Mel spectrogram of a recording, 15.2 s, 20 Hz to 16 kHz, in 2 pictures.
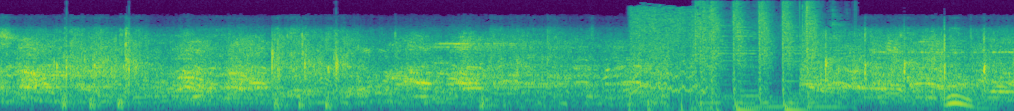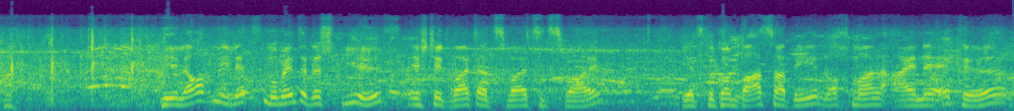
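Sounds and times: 
football stadium crowd roaring and chanting after equaliser: 0.0 - 15.1
sharp bangs or claps: 4.7 - 6.4
speech: 8.8 - 15.1.

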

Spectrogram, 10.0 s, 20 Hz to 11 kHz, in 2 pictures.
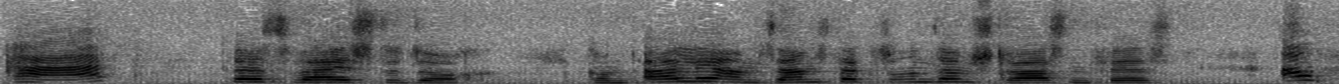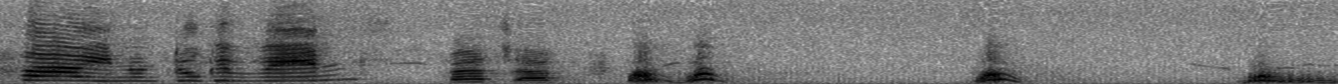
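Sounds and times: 
speech: 1.0 - 7.8
dog barking: 7.4 - 7.8, 8.6 - 9.0, 9.6 - 10.0
dog whining yelp: 7.4 - 7.8, 9.6 - 10.0.

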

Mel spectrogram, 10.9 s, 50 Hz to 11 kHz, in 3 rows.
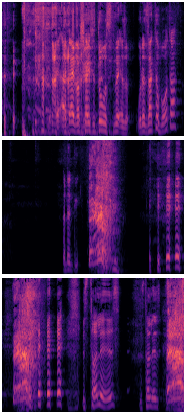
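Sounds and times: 
laughter: 0.0 - 2.0, 6.6 - 7.4
speech: 0.0 - 3.6, 4.8 - 10.9
man sneezing: 5.4 - 6.1, 7.5 - 8.2.

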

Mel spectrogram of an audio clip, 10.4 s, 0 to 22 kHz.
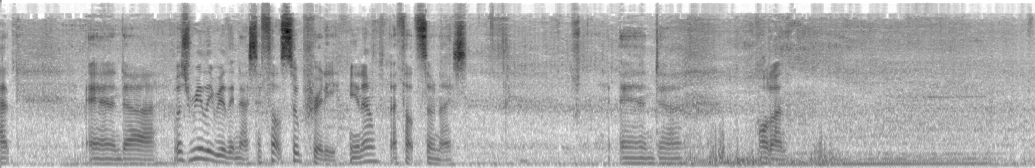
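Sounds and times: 
speech: 0.0 - 5.1, 6.2 - 8.4
loud car engine rumbling with a deep droning growl: 0.0 - 10.3.

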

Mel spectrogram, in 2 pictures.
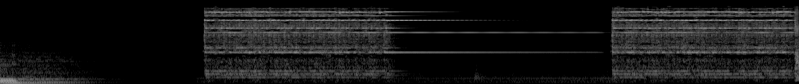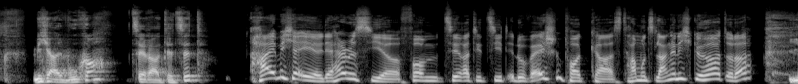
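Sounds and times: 
telephone ringing with bright high electronic rings: 2.0 - 8.0
speech: 8.3 - 15.9.

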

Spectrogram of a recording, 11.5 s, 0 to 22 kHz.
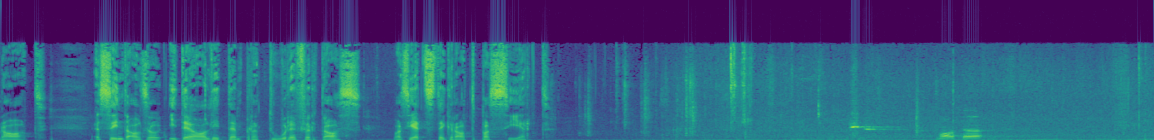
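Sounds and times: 
speech: 0.0 - 5.6, 9.4 - 10.0
steady outdoor rumble: 1.5 - 11.5
zookeeper whistling to greet king penguins outside the vivarium: 8.5 - 9.1.

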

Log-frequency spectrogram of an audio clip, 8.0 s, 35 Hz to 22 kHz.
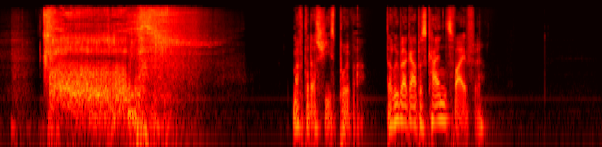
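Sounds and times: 
voice imitating a rocket exploding: 0.6 - 3.0
speech: 4.1 - 6.6.

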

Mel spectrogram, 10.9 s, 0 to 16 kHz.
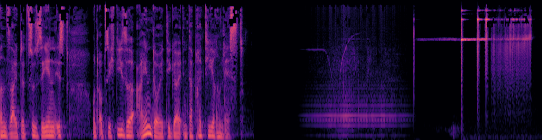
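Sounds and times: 
speech: 0.0 - 4.9
thin high ringing tone of a historical coin: 6.1 - 10.6
bright clinks of a historical coin being turned over: 8.6 - 10.7.

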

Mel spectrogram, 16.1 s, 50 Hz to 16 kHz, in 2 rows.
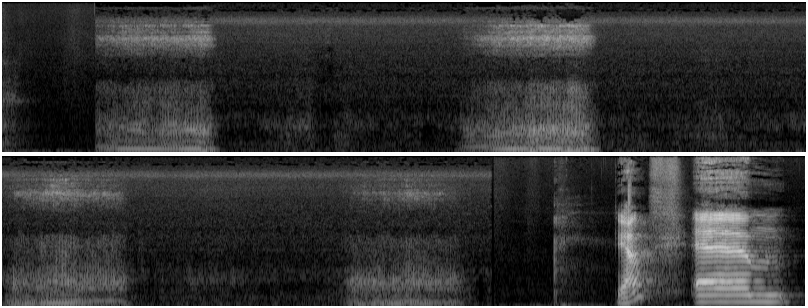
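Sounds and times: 
person snoring while asleep in bed: 0.9 - 10.5, 11.4 - 12.9
speech: 14.2 - 16.0.

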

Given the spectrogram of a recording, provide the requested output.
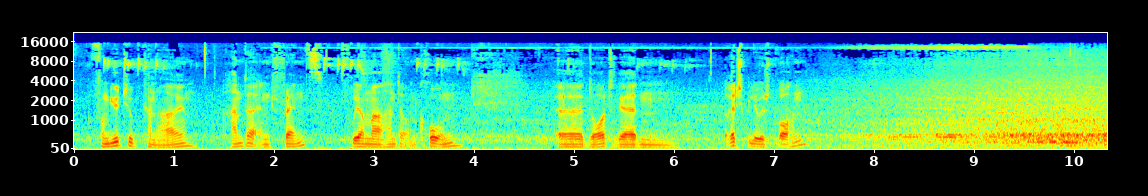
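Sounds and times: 
speech: 0.2 - 4.2, 4.8 - 7.5
ICE high-speed train passing by: 2.5 - 10.3.

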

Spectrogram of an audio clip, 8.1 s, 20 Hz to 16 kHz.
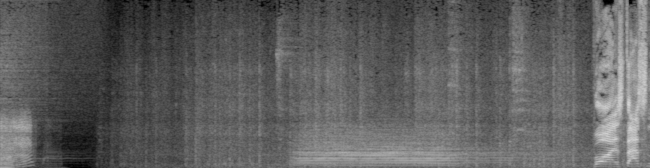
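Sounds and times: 
train rumbling and clattering as it approaches a station: 1.2 - 8.1
train horn blaring in a long steady blast: 3.6 - 6.9
speech: 7.4 - 8.1.

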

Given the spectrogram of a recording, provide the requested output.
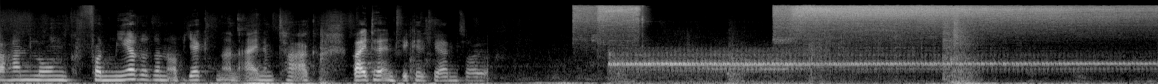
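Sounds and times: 
speech: 0.0 - 5.0
spray gun spraying nanocellulose onto a sheet of paper: 5.8 - 6.5, 7.7 - 11.5
sustained tonal whine of spray gun: 6.2 - 11.5.

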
